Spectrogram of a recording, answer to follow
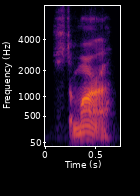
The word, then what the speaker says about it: Stormare: Frankenstein the E is pronounced as the e in end sta okay star stari all right yeah stara yeah star all right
